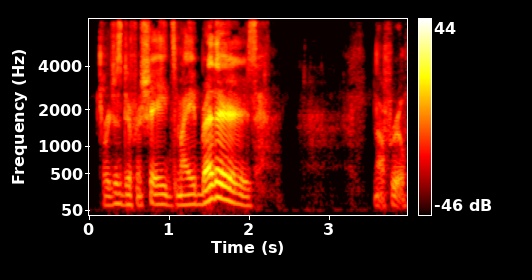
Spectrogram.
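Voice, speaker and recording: A man speaks at a medium pitch with big swings in loudness. The recording is very clean, with a silent background. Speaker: vlogger. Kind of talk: casual vlog talk to camera. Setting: at his dad's house.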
